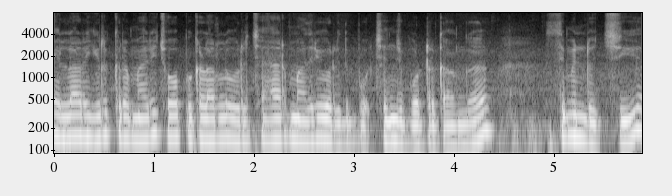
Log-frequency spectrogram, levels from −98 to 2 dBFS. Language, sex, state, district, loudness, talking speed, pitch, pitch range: Tamil, male, Tamil Nadu, Kanyakumari, -14 LUFS, 155 wpm, 135 Hz, 120-145 Hz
